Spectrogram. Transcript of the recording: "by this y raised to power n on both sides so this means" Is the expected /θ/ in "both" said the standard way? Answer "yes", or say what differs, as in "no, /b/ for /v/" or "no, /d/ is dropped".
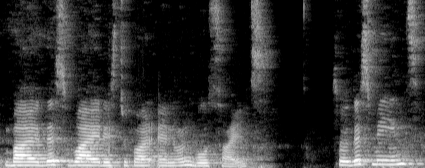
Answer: no, /t/ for /θ/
